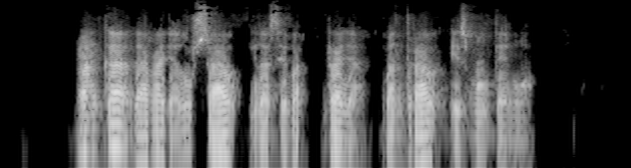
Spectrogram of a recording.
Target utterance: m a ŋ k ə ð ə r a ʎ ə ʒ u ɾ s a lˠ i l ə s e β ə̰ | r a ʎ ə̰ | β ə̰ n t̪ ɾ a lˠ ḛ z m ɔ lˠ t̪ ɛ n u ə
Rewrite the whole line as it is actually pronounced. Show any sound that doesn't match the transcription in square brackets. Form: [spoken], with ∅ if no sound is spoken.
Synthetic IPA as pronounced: m a ŋ k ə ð ə r a ʎ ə [ð] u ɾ s a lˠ i l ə s e β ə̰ | r a ʎ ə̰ | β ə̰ n t̪ ɾ a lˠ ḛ z m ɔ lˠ t̪ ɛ n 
